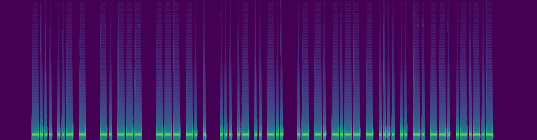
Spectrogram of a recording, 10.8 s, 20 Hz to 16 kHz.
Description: Morse code, heard as a keyed tone, about 28 wpm, 700 Hz. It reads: BUT NO ONE SAID ANYTHING.
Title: Sentences from Top 1000 Words 28wpm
